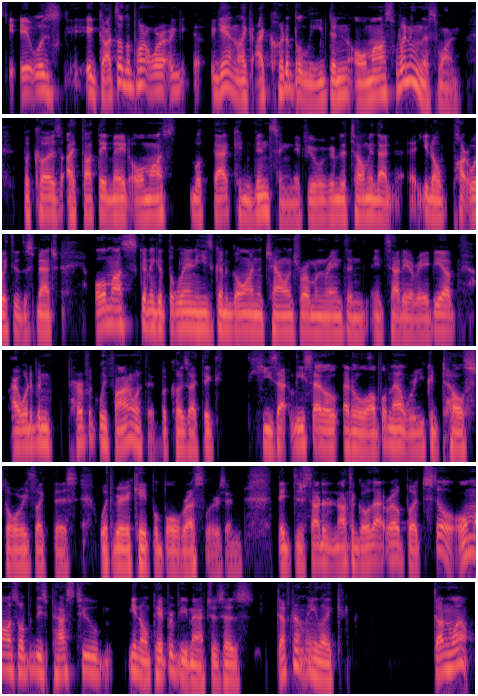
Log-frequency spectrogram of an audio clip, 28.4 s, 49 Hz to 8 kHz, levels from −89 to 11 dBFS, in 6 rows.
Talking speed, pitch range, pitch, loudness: 255 wpm, 95-120 Hz, 105 Hz, -26 LUFS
